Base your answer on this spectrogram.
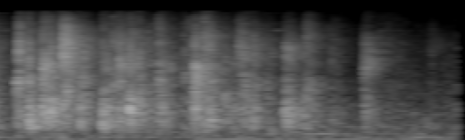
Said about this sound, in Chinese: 好，那我们就以热烈掌声来欢迎诶潘子铭教授。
